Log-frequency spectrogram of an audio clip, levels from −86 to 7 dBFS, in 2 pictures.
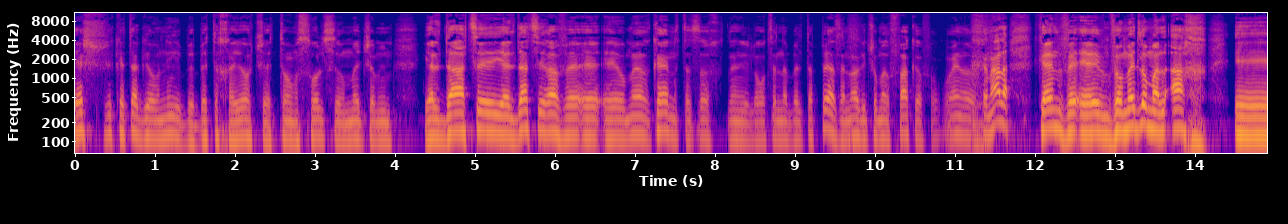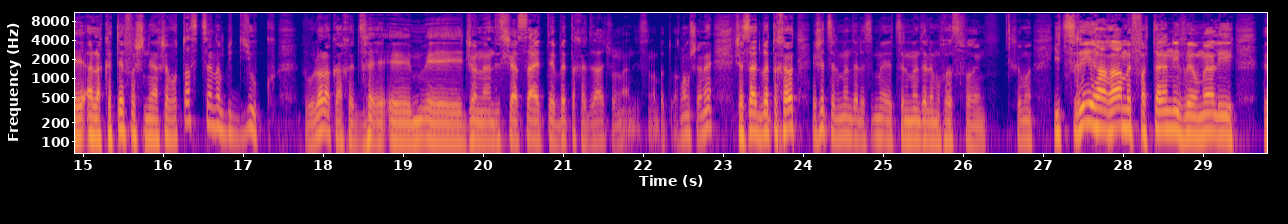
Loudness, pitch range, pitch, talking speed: -22 LUFS, 105-140 Hz, 120 Hz, 175 wpm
